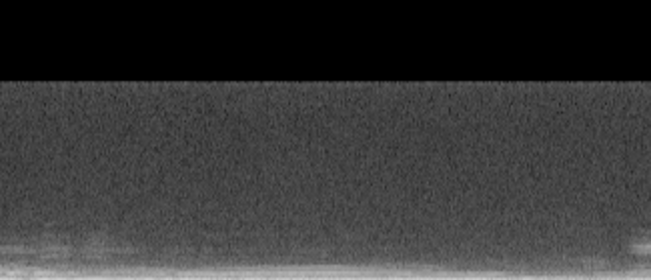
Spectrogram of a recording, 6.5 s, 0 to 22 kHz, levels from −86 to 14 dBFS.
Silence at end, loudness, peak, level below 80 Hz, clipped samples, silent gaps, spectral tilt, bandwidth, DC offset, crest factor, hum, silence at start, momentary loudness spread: 0 s; -14 LUFS; 0 dBFS; -28 dBFS; under 0.1%; none; -9 dB/octave; 16 kHz; under 0.1%; 14 dB; none; 0 s; 7 LU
